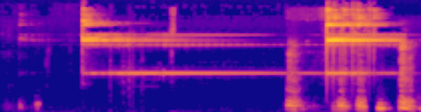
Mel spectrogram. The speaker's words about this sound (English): I have a bell. My God. And I've used it before.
